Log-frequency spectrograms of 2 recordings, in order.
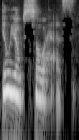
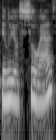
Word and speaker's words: iliopsoas: joint sartorius next an iliopsoas p is silent iliopsoas and this really is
